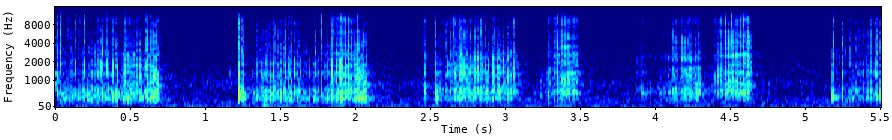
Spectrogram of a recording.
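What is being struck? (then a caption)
Faux leather hard glasses case. Fingernails scratch the textured top of a dark, hollow faux-leather hard glasses case. Bursts of dry, bright rasping scratches alternate with quiet pauses, with a few short sharp taps at the start of some strokes.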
